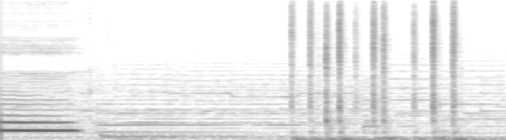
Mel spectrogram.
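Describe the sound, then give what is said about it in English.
A series of sharp clicks on a button to open audio diaries in the video game, many short taps in an uneven rhythm. A steady humming tone cuts off before them, followed by a quiet gap. “Okay, how do I access this? There it is. Let me click on this button.”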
